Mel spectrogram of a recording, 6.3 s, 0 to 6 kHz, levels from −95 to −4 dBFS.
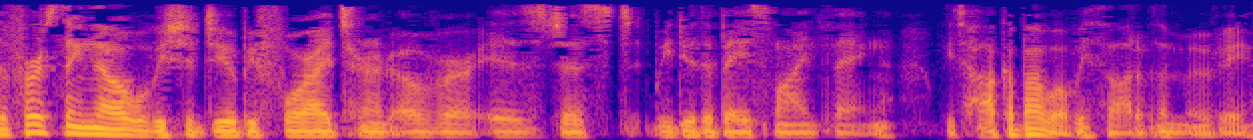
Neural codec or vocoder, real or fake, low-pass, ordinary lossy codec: none; real; 5.4 kHz; MP3, 24 kbps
